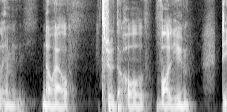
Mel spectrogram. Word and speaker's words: Noel: author of 24 books Noel by the way is pronounced Noel not like here in Australia where people say n hash just saying so I'm going to call him Noel through the whole volume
